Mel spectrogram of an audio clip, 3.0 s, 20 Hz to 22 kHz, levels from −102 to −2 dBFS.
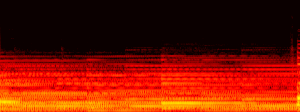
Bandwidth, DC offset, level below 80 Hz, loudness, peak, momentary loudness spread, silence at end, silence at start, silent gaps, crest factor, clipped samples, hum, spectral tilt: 3.4 kHz; under 0.1%; -68 dBFS; -40 LUFS; -20 dBFS; 6 LU; 0 s; 0 s; none; 18 dB; under 0.1%; none; -9.5 dB/octave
